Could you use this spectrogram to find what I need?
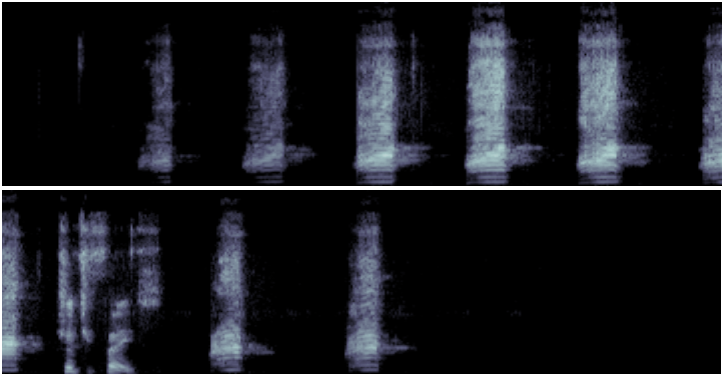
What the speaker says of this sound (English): Ducks yelling at me this morning.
